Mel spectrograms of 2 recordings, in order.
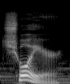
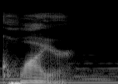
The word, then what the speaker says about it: choir: Remember, not choyer, but choir.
